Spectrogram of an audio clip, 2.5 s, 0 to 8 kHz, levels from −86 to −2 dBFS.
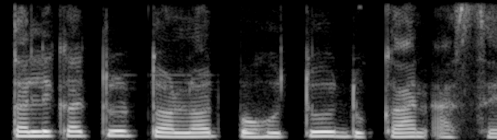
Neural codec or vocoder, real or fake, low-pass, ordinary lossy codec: none; real; none; none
